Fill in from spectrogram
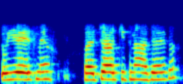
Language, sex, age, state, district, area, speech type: Urdu, female, 30-45, Delhi, East Delhi, urban, conversation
